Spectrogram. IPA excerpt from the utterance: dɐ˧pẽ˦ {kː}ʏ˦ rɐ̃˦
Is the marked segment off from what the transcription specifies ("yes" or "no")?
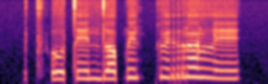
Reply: no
